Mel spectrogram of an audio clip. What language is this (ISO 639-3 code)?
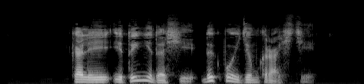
bel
